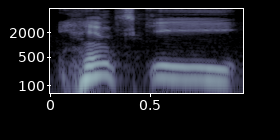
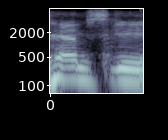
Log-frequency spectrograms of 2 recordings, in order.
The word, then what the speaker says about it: Hemsky: Oh, see, I thought your Twitter name was like Hensky 83. Yeah, it's Hemsky. Yeah, it's 83. You can spell it out, but if you type in Oilers Fan 83, it'll probably be bring there.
